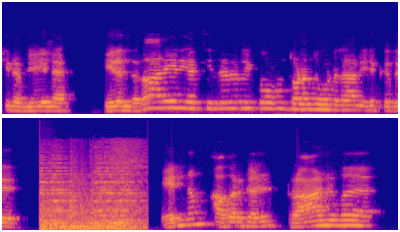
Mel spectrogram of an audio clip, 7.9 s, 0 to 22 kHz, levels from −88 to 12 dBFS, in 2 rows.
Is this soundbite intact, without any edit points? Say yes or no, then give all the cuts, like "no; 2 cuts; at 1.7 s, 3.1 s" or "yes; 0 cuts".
no; 2 cuts; at 4.2 s, 5.4 s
